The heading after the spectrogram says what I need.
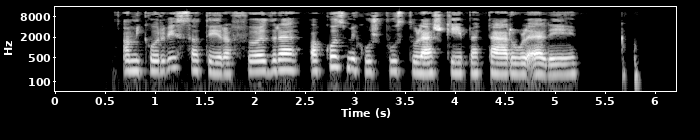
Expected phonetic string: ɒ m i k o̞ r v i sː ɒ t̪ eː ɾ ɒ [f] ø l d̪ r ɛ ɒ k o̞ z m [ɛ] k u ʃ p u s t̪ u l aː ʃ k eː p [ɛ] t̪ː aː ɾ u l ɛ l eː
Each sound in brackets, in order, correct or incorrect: correct, incorrect: i, correct

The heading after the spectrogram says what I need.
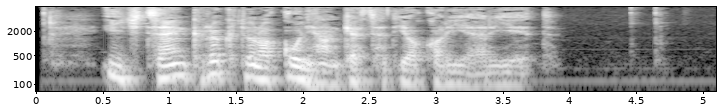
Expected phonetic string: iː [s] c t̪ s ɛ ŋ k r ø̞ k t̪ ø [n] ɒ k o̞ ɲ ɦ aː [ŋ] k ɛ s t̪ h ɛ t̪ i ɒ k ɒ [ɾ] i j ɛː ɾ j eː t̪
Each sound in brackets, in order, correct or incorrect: incorrect: none, correct, correct, correct

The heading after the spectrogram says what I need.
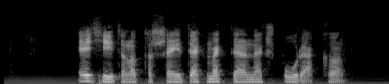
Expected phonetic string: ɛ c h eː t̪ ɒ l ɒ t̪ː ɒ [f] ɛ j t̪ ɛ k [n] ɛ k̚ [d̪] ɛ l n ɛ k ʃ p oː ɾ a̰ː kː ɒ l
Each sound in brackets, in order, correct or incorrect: incorrect: ʃ, incorrect: m, incorrect: t̪

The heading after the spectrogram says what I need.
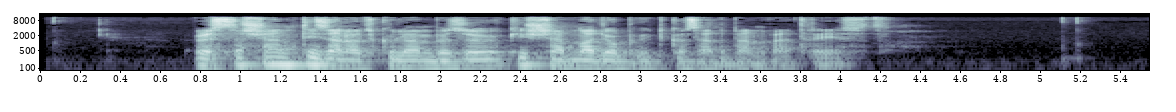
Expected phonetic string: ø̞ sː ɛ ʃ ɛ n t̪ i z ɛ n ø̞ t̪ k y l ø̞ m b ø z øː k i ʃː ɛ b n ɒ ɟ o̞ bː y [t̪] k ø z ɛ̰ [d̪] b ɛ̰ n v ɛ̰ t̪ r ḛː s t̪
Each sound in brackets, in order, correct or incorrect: correct, correct

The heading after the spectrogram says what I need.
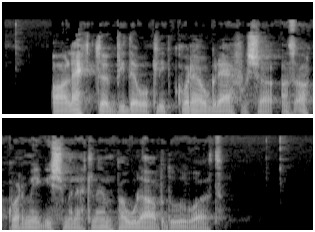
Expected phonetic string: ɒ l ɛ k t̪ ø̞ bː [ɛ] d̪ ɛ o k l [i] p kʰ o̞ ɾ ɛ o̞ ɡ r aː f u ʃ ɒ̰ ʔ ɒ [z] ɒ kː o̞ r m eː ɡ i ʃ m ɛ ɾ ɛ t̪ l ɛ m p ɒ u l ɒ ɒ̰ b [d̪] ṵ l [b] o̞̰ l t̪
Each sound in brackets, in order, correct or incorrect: incorrect: i, correct, correct, correct, incorrect: v

